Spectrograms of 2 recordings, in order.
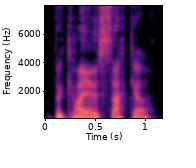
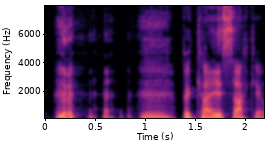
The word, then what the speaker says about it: Bukayo Saka: Who was younger, Bukayo Saka? Oh, sorry, I don't know why I said his name wrong. I know who he is. Bukayo Saka when he made his debut for Arsenal, or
